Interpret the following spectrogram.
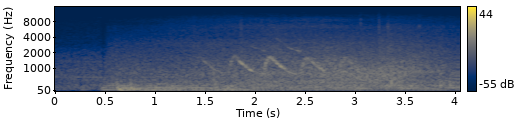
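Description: A car's low, steady running and road noise, with a siren wailing up and down about three times around the middle.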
